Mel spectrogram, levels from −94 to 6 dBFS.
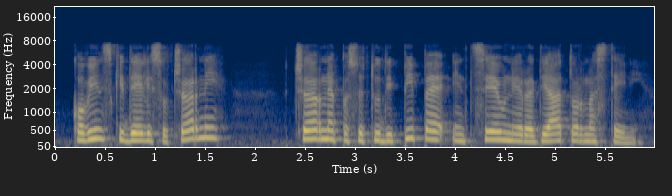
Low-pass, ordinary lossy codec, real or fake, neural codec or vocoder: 7.2 kHz; none; fake; codec, 16 kHz, 4 kbps, FunCodec, trained on LibriTTS, 50 frames a second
